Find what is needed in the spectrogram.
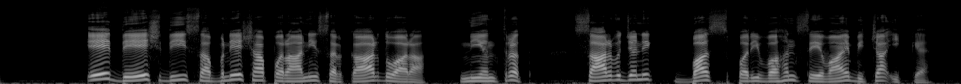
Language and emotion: Dogri, neutral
